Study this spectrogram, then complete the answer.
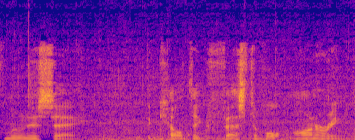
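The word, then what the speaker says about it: Lughnasadh: Lugnisad, pronounced Lunay, the Celtic festival honoring L, the god of light, craftsmanship, and war.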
